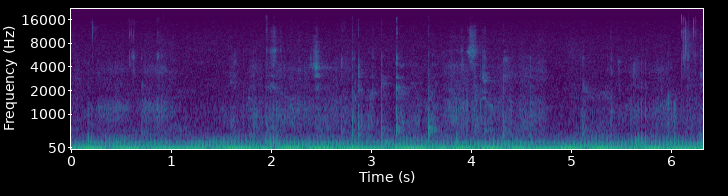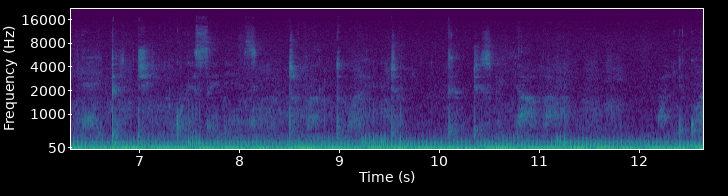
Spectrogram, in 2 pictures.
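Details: Domestic cat Doroti, female, gives a low, throbbing purr indoors, partly overlaid by close, hushed whispering and light mouth clicks throughout.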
